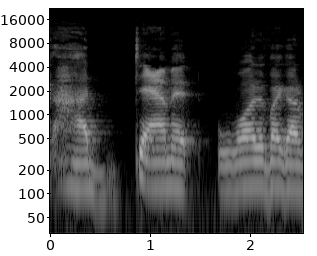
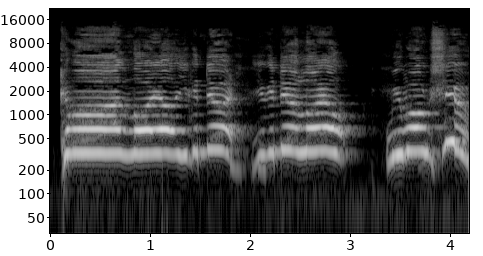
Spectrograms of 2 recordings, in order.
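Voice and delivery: very high, very loud cheering, rallying shout; 11 dB louder than usual. Recapping a story where a character cheers on a buddy, retelling a shout of encouragement. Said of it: "And then he starts shouting".

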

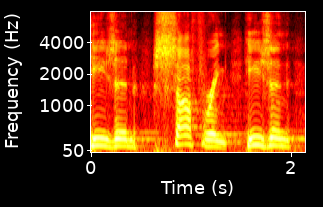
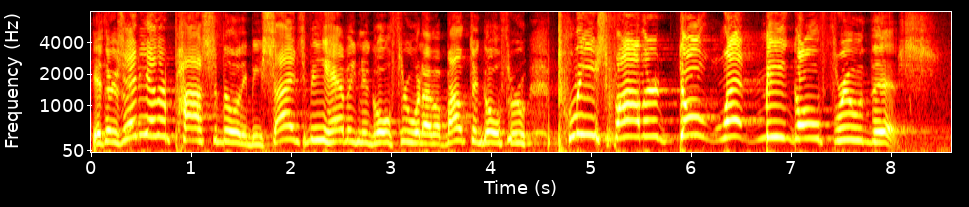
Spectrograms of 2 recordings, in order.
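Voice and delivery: desperate, begging, pleading voice, pitched up; 9 semitones higher than usual. Retelling a prayer in absolute agony, acting out Jesus begging. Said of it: "He's begging him".

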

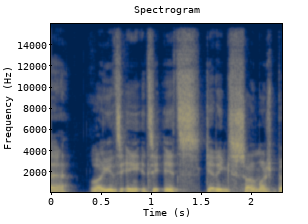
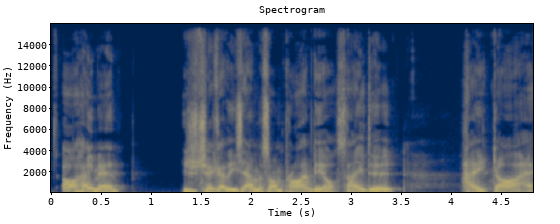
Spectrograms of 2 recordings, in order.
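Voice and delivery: talking through the nose; 3 semitones higher than usual. Mocking the messages Dylan sends him, nasally Dylan impression. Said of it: "Why did I get on nasally?".

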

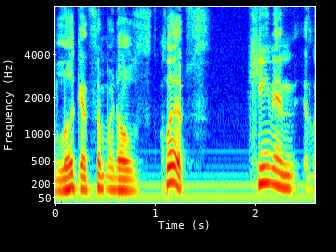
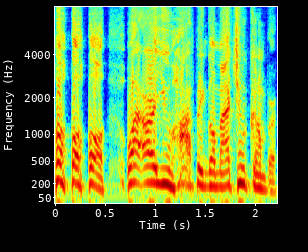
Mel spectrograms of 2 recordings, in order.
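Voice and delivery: put-on French accent, higher and louder; 4 semitones higher, 5 dB louder than usual. Retelling a line from Everyday French with Pierre Escargot: Pierre Escargot French accent. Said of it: "doing his French accent".

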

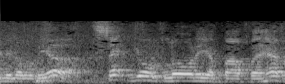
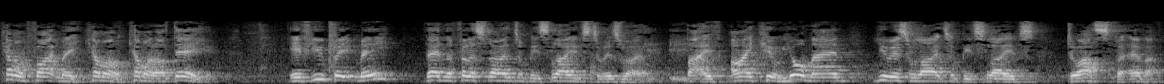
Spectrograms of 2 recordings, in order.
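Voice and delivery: plain

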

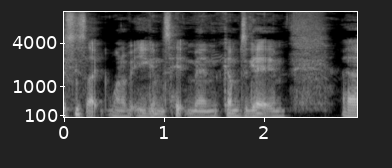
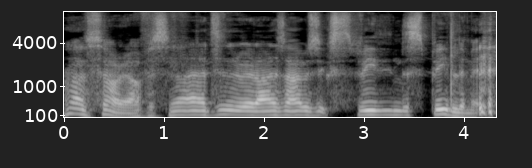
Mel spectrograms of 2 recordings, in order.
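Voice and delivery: loud put-on drunk shouting, pitched higher; 6 semitones higher, 3 dB louder than usual. Retelling a joke where a drunk man bumps into a police officer, drunk and loud. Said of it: "he kind of does that sort of i'm drunk so i'm talking really loud loud voice".

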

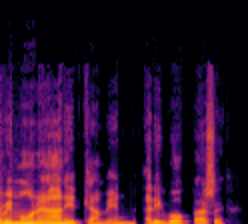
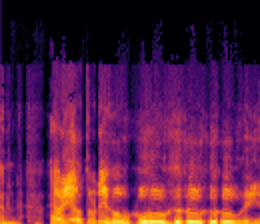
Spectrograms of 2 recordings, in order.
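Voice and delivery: put-on cartoon duck voice; 6 dB louder than usual. Retelling entertaining golfers while waiting: Daffy Duck voice. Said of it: "I'm doing Daffy Duck".

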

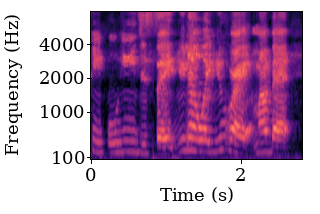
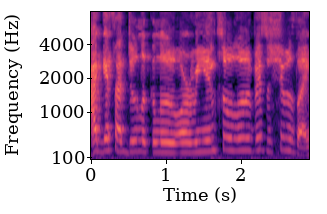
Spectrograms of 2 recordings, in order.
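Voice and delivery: usual speaking voice

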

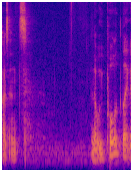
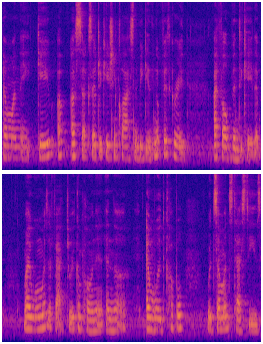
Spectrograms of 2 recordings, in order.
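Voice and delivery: ordinary delivery

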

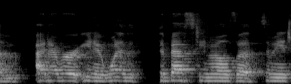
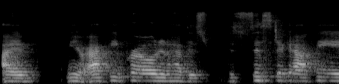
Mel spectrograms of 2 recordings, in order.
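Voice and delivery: ordinary delivery

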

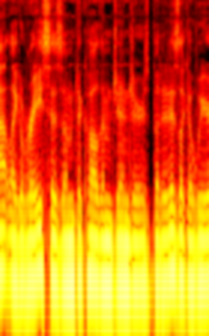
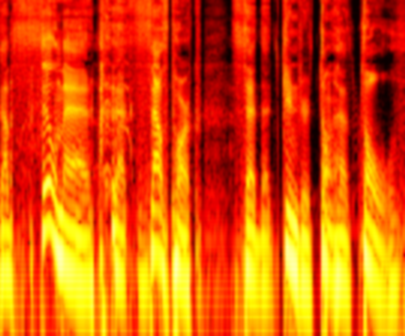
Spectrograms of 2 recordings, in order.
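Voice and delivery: mock big-underbite, jutting-jaw voice. Mocking a ranting man in a video: imitating a big-underbite voice. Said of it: "You can hear it in his voice".

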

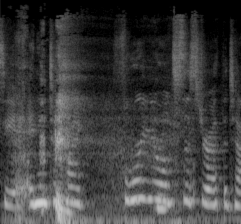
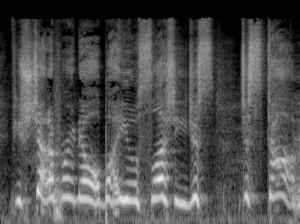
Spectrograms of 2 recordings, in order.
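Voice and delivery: mock furious dad voice, angry, upset, losing patience; 3 semitones higher, 7 dB louder than usual. Retelling a dad hushing a crying child in a movie: imitating an angry dad. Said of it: "He was so angry".

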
